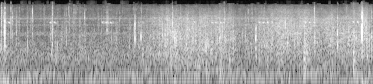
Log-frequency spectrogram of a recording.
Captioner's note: fire crackling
